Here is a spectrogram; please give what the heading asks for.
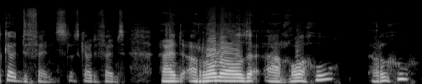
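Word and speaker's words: Araujo: Aru. Arjo. Arjo. Arjo. Arjo I think is the way to pronounce it.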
